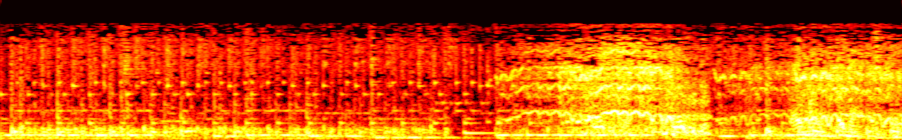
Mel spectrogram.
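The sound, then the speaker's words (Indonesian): Horses neighing and whinnying as a large group of mounted riders comes around a bend in a road. The sound is loud and continuous, with busy, overlapping tones throughout. “Hamba mendengar derap orang-orang berkuda.”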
